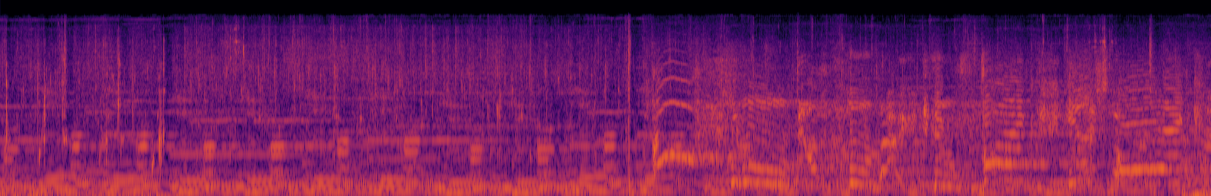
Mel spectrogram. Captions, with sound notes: [laughing] Spike! Here Spike!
